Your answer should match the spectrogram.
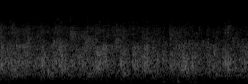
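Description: A church congregation at a Sunday celebration service applauds with a steady, even wash of clapping from many hands, faint and distant, lasting the full few seconds without a break.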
